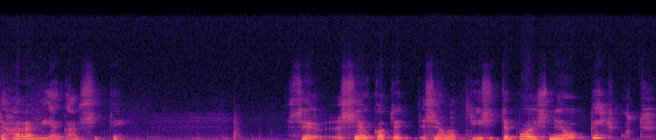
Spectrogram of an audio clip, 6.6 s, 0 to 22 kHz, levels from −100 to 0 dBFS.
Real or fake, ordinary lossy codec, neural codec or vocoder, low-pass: fake; none; vocoder, 48 kHz, 128 mel bands, Vocos; 19.8 kHz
